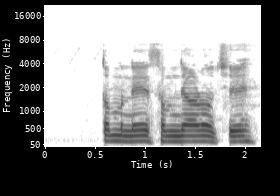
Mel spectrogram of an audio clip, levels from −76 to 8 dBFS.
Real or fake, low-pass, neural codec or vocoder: real; 7.2 kHz; none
